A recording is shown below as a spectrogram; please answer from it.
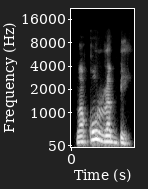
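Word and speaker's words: وقل رب: But it will be pronounced وَقُلْ رَبِّ. Qaf and Ra together. Lam will be ignored altogether.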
